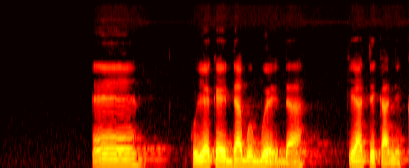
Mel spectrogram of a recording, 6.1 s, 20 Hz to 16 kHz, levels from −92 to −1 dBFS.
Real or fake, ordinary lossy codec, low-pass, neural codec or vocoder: real; none; 14.4 kHz; none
